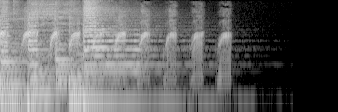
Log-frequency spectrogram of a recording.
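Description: Cartoon duck quacking in a quick run of about a dozen short quacks, roughly four a second, over a children's song's closing music. Music and quacks fade and stop about three seconds in.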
